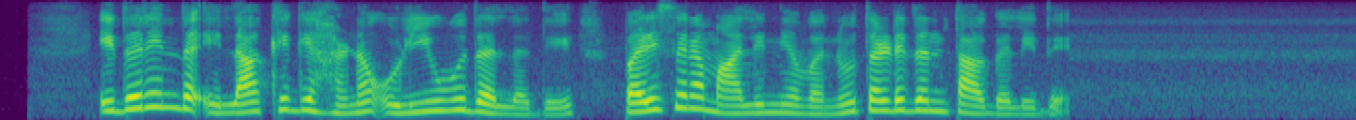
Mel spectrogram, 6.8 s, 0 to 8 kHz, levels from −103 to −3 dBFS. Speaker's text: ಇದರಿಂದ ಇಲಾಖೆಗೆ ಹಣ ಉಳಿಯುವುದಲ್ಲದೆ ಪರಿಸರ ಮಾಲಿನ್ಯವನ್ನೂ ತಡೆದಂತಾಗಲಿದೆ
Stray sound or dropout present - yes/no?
no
